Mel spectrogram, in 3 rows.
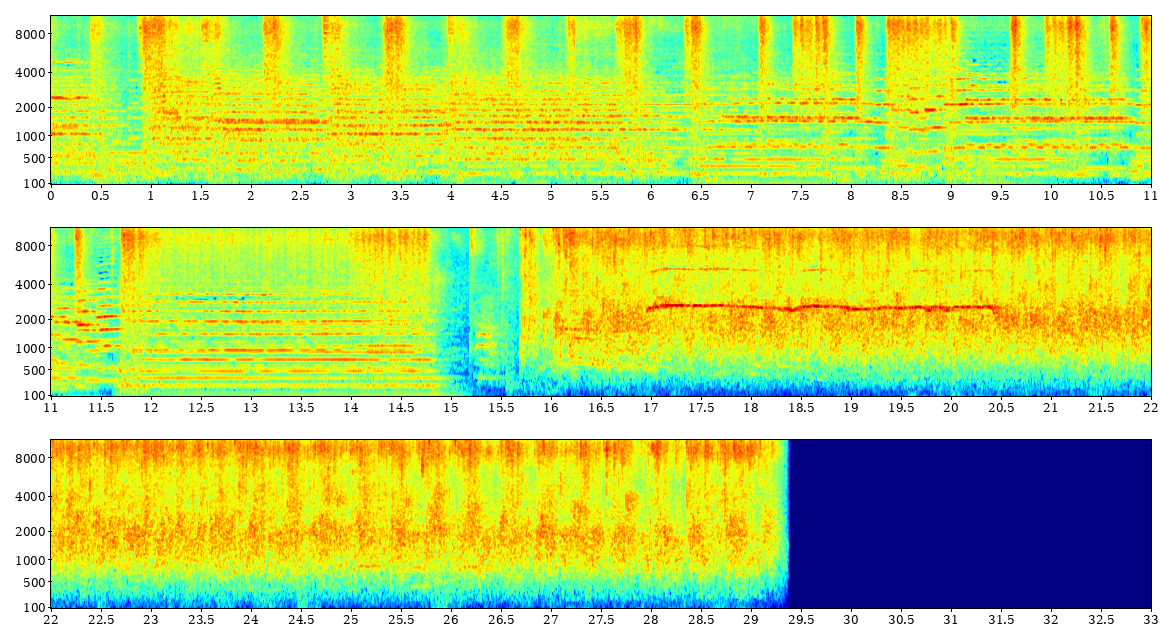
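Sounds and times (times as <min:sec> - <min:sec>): wind band holding a chord: 0:00.0 - 0:14.9
audience applauding: 0:15.2 - 0:29.4.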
